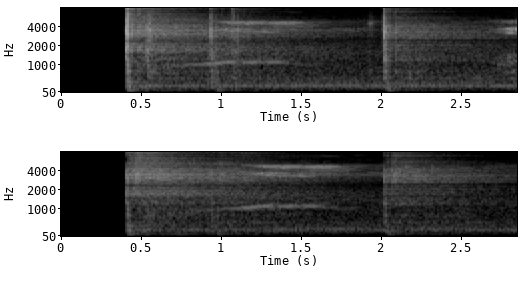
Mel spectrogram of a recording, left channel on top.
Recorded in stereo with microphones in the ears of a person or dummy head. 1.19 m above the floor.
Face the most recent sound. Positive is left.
turn(degrees=75)  # may be behind; listen again after turning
